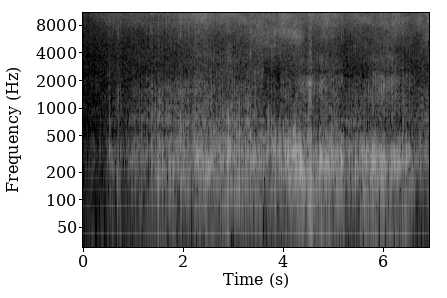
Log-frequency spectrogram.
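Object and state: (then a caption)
Leather handbag scratched. Fingernails scratch the upper surface of a tan pebbled leather handbag with a hollow body. The result is a dense, rough, low-mid scratching texture that swells in after about half a second, holds steady, and briefly dips near the five-second mark.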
